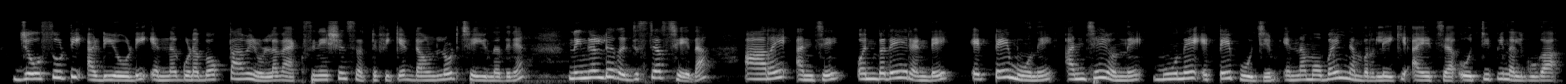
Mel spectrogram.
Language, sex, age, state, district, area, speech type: Malayalam, female, 30-45, Kerala, Wayanad, rural, read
